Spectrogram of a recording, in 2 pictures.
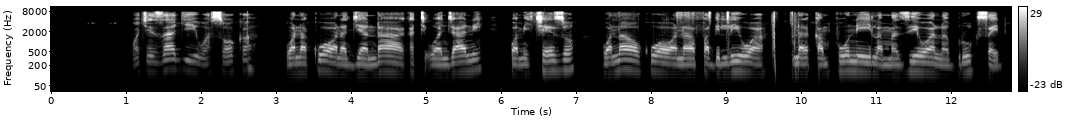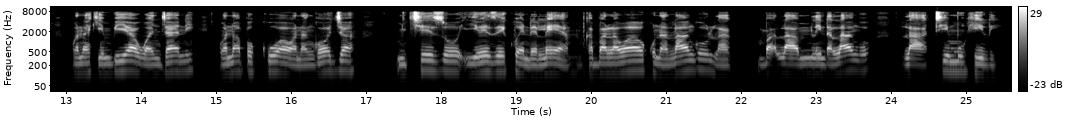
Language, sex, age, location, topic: Swahili, male, 18-24, Kisumu, government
